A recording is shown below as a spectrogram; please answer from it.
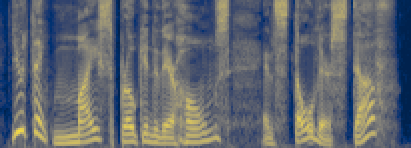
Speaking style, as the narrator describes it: Sabrina asked with a snort

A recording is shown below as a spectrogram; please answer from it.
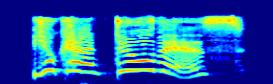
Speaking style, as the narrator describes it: I yell

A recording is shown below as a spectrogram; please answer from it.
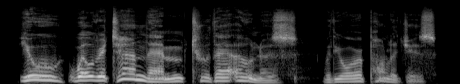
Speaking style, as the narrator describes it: said Dumbledore calmly

